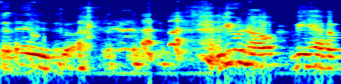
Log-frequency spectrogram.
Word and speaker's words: Epe: Even though it's spelled E-P-E. It's Epa.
